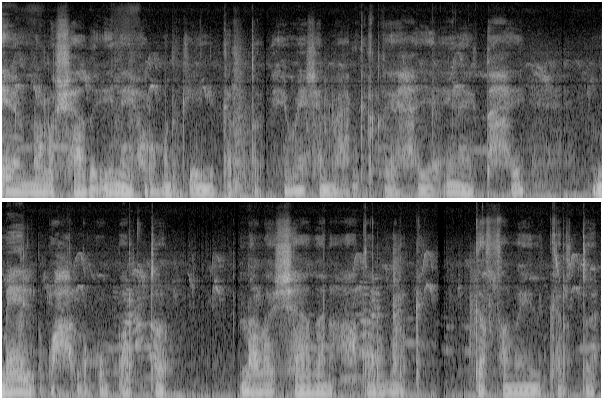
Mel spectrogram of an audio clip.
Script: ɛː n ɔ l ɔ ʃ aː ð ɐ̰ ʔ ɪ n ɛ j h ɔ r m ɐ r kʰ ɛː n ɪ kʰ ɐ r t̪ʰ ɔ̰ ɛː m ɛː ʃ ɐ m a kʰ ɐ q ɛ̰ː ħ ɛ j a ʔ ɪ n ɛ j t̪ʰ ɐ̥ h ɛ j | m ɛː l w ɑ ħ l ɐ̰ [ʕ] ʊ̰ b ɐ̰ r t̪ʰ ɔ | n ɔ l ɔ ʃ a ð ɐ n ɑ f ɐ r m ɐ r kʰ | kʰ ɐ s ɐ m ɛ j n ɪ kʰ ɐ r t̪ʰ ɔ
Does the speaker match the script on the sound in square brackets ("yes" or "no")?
no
